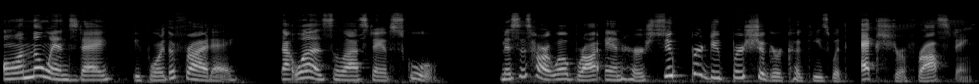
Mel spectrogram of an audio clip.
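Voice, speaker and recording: A woman's voice: on the high side, big pitch swings, a little slow, fairly bright tone. A woman reading a picture book aloud to young children like a teacher, speaking to them directly in simple phrases.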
